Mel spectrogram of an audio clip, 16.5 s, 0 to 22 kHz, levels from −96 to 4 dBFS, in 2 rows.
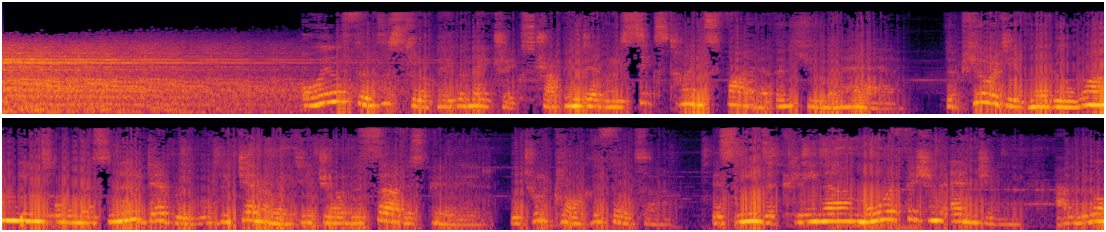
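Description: From 2.5 s to the end, buffer tearing adds a steady 100 Hz buzz: writer and reader cross each period, so roughly a tenth of each buffer replays audio about 40 ms old. Lost LE Audio frames at 3.95–3.99 s, 5.60–5.64 s, 8.40–8.42 s and 16.17–16.23 s (gaps of 37.5, 37.5, 22.5 and about 50 ms, fitting 7.5 ms frames) become brief noisy smears as the decoder repeats scrambled spectra, under light codec coloration.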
